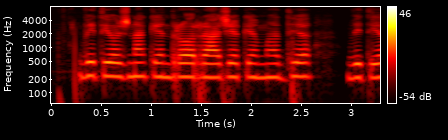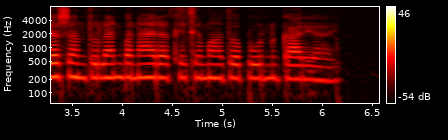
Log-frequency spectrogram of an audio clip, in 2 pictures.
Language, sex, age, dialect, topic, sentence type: Magahi, female, 18-24, Southern, banking, statement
